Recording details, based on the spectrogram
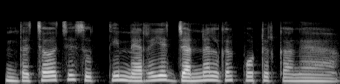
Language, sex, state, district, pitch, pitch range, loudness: Tamil, female, Tamil Nadu, Nilgiris, 180 Hz, 165-195 Hz, -18 LUFS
